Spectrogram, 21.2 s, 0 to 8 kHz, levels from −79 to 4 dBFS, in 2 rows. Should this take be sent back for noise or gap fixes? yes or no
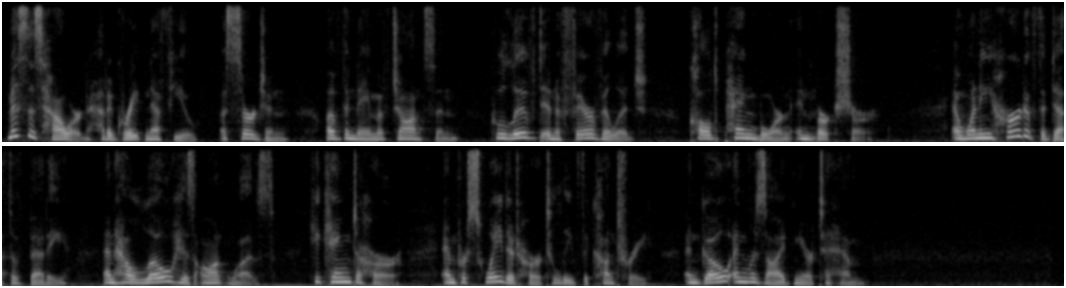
no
